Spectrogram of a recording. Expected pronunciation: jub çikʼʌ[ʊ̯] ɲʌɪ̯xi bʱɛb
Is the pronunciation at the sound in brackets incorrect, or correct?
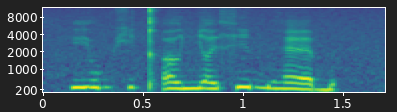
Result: correct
